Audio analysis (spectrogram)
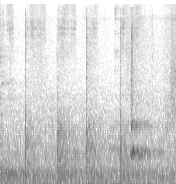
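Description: Chalk or marker writing on a classroom board, a few sharp taps and short scratchy strokes spaced about half a second apart, fairly quiet and close, with no voices.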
